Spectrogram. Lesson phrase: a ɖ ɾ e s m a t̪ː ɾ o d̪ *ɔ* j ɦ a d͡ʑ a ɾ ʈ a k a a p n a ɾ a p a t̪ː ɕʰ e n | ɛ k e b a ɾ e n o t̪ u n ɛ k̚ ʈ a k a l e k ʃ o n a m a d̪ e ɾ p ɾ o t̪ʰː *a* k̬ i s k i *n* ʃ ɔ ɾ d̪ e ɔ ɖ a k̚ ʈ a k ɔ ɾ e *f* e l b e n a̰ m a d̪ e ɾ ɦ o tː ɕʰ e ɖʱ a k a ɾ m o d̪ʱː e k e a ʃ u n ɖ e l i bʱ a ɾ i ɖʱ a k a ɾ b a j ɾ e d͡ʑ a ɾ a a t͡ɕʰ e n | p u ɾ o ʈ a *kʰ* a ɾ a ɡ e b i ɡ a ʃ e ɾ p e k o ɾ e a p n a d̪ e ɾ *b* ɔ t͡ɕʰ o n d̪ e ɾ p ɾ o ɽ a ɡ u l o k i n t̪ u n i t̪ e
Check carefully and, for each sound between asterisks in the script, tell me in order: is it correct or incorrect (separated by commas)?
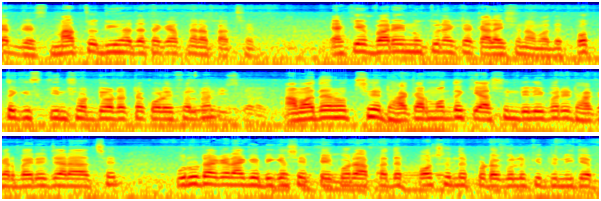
incorrect, incorrect, correct, correct, incorrect, incorrect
